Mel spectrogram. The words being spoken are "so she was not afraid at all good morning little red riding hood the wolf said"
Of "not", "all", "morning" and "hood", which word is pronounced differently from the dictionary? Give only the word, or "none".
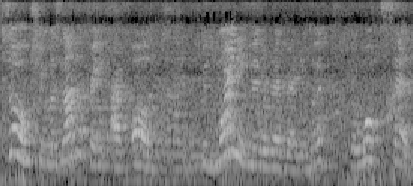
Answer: none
